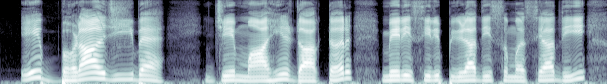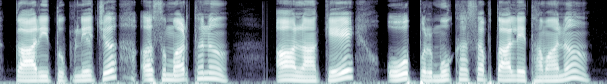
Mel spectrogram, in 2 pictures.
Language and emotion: Dogri, surprised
